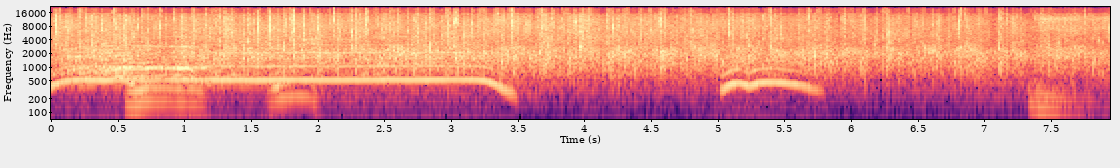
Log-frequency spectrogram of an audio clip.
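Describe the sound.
Sustained crowd applause fills the whole clip, a dense wash of clapping that stays loud throughout, with some whoops and cheering voices rising above it in the first few seconds.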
